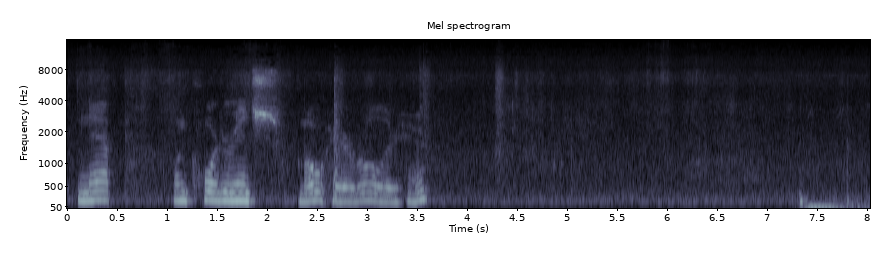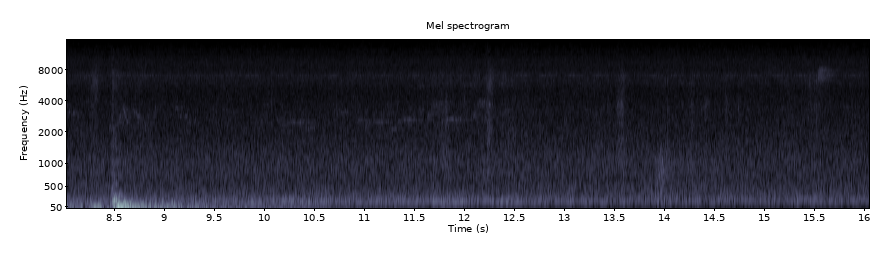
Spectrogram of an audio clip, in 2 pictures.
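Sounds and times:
dull thumps of foam panel: 0:07.3 - 0:10.8
low rustling: 0:07.3 - 0:11.9.

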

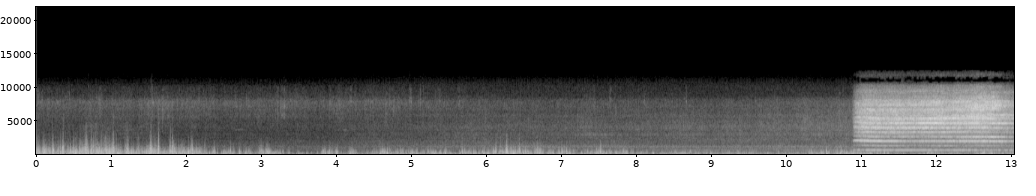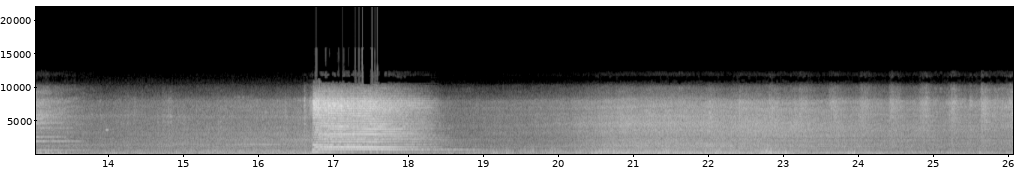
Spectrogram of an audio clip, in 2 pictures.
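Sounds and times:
train rumble: 0:00.0 - 0:26.0
locomotive horn blasts: 0:10.9 - 0:13.8, 0:16.7 - 0:19.2.

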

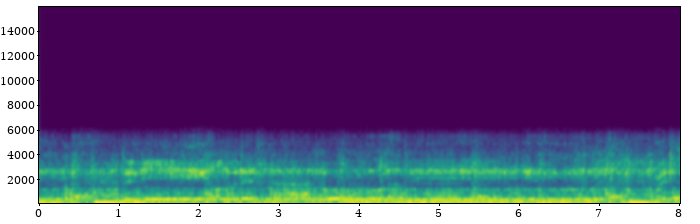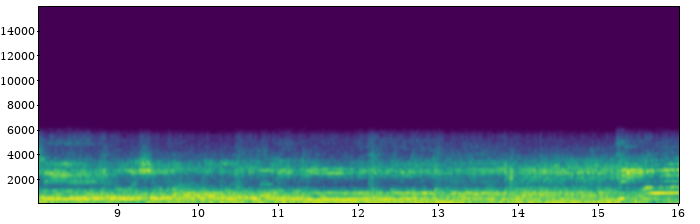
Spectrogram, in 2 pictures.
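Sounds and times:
instrumental backing music: 0:00.0 - 0:16.0
person singing long gliding notes: 0:07.6 - 0:13.9.

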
